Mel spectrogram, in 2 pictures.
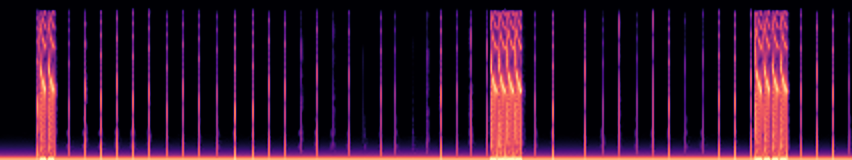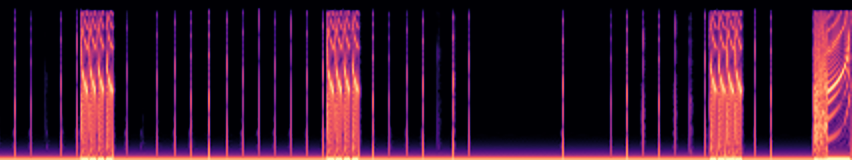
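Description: Short rising electronic chirps sound now and then.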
